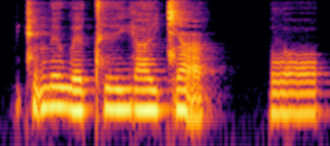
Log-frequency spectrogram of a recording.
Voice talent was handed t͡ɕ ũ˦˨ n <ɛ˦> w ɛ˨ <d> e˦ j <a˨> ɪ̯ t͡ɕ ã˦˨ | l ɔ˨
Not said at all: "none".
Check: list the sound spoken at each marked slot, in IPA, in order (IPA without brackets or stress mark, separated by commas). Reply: ɛ˦, tʰ, a˦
